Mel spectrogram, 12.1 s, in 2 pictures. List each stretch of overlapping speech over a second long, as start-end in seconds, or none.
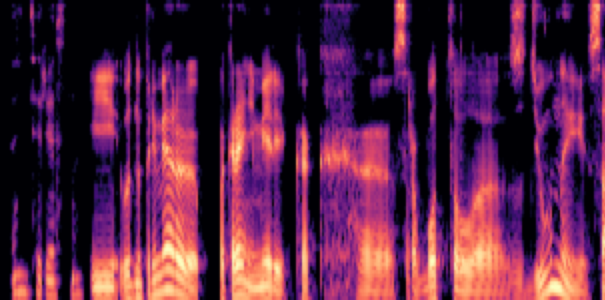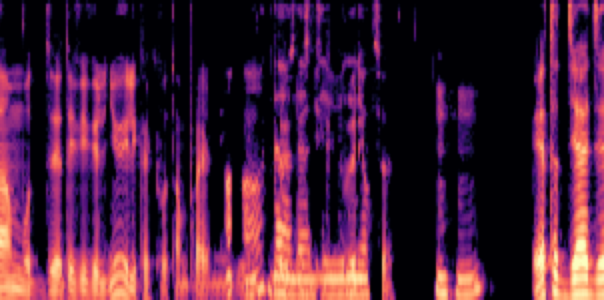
8.3-9.8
